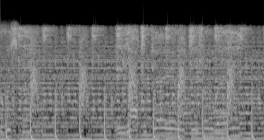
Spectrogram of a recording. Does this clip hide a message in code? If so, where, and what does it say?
No.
